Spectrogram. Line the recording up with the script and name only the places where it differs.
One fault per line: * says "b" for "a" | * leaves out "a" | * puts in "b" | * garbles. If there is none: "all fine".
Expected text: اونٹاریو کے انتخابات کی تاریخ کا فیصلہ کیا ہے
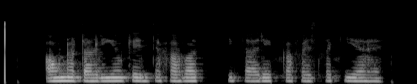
all fine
